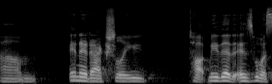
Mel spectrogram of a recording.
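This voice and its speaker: The talking is at a fairly quick pace in a very clean recording with a silent background. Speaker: lawyer. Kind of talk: panel discussion. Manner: quiet.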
